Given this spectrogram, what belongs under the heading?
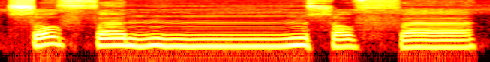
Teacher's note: Cara membacanya, suara tanwin dibaca samar antara idhar dan idgham lalu didengungkan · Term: ikhfa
